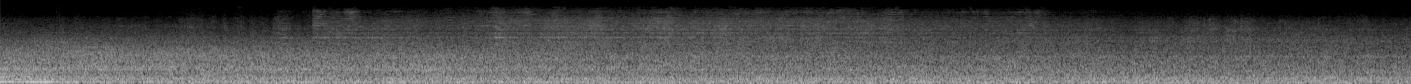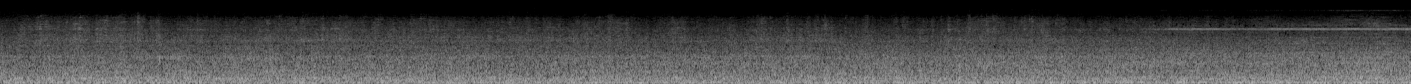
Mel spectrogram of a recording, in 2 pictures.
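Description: Freight train of tank and goods wagons rolling steadily across an elevated rail bridge: a continuous rumble of wheels on rail. A steady high-pitched wheel squeal sets in near the end.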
